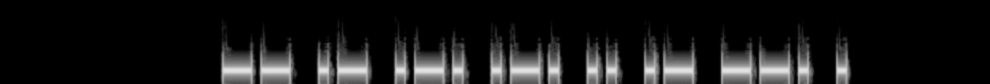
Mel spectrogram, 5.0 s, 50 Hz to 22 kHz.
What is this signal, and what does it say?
Morse code, heard as a keyed tone, about 25 wpm, 700 Hz. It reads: MARRIAGE
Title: Top 751-1000 Words 25wpm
